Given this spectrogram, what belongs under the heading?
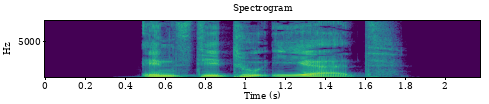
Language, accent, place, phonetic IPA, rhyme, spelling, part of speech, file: German, Germany, Berlin, [ɪnstituˈiːɐ̯t], -iːɐ̯t, instituiert, verb, De-instituiert.ogg
- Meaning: 1. past participle of instituieren 2. inflection of instituieren: third-person singular present 3. inflection of instituieren: second-person plural present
